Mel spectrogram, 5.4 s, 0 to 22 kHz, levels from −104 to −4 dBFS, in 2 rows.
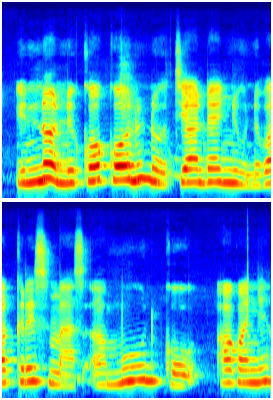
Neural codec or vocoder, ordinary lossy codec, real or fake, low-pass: autoencoder, 48 kHz, 128 numbers a frame, DAC-VAE, trained on Japanese speech; none; fake; 19.8 kHz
